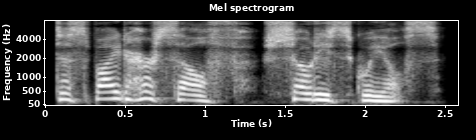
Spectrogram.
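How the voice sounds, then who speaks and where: A woman reading game narration in a measured, descriptive manner. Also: mid-range voice, a bit bright, no echo. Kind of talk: scripted narration. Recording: dry studio recording.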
